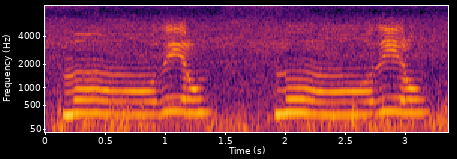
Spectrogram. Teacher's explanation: اس نون کے یعنی نون ساکن کی آواز کو بھی ناک میں چھپا کر پڑھیں گے، کیونکہ نون ساکن کے بعد اخفاء کے 15 حرفوں میں سے زال آیا ہوا ہے، اسی لیے اس میں اخفاء ہوگا، اور نون ساکن کی آواز کو ناک میں چھپا کر پڑھیں گے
